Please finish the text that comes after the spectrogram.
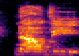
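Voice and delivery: ordinary talk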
